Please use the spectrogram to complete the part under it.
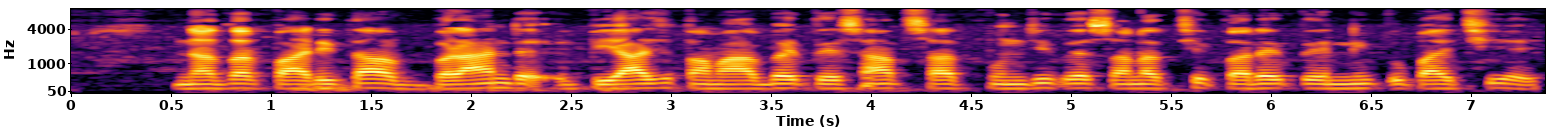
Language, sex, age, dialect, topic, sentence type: Maithili, female, 46-50, Eastern / Thethi, banking, statement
